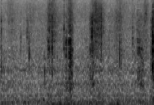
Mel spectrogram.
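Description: Plastic sachet pouches crinkling faintly as they are handled, in a handful of short rustles.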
